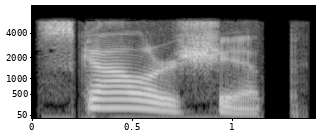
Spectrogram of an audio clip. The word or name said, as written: scholarship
